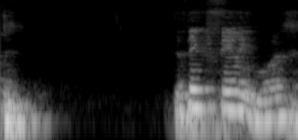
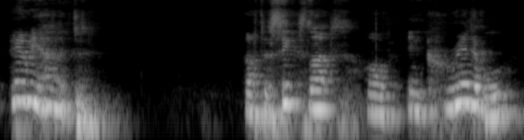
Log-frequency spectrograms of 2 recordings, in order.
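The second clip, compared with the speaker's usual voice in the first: radio commentator; 3 semitones higher than usual. Retold or imitated. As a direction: imitate a commentator stretching out the suspense. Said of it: "He's the radio commentator".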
